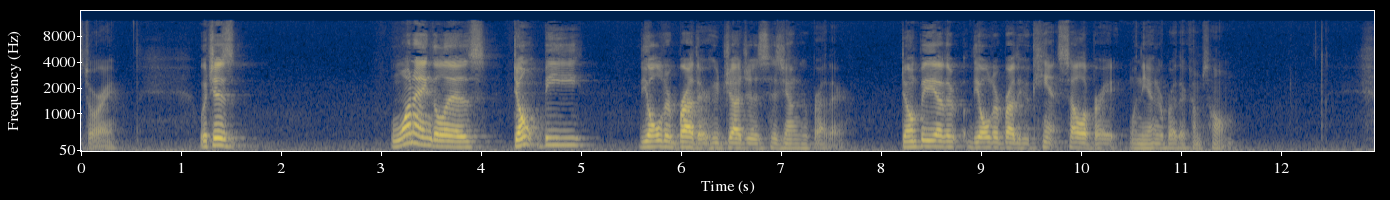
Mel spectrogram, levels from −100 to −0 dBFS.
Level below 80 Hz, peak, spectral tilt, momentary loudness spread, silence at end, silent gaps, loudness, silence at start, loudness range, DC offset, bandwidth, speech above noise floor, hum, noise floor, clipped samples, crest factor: -56 dBFS; -6 dBFS; -5 dB/octave; 17 LU; 1.45 s; none; -26 LUFS; 0.05 s; 6 LU; under 0.1%; 12.5 kHz; 31 dB; none; -56 dBFS; under 0.1%; 22 dB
